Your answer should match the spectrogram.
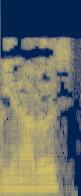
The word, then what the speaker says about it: Yiannopoulos: Yiannopoulos.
